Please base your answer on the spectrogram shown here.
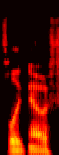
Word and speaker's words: Foligno: my knee taken out by uh the Marcus Foligno's of the world." I like pronouncing it Foligno.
